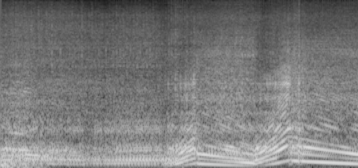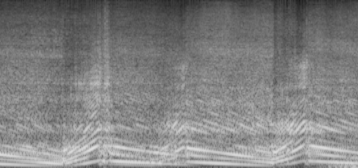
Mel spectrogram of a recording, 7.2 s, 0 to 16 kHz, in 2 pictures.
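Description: A Porsche 718 GT4 RS engine revs hard through repeated rising sweeps, about five climbing pulls that each drop sharply as the next begins, loud and close with no talk.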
